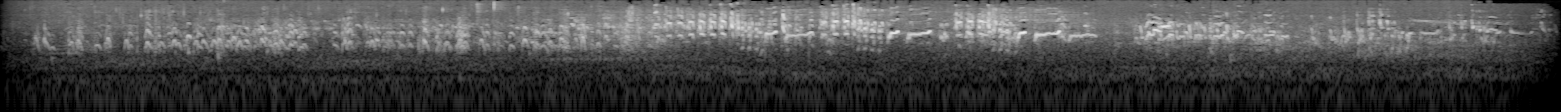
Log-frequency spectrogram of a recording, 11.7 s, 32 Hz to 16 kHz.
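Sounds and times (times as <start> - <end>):
calls of flock: 0.2 - 11.5.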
